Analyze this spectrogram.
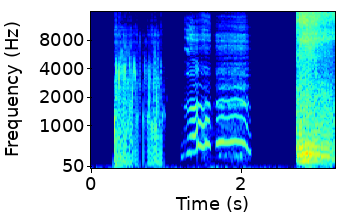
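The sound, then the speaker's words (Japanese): A fart from someone with an urgent, cramping stomach. A rough, sputtering burst is followed by a wavering, pitched squeak and a final loud, noisy blast. “おなら出せば 少しマシになるかと思ったのに”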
